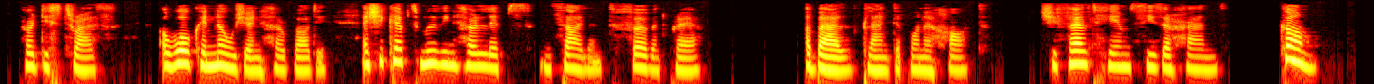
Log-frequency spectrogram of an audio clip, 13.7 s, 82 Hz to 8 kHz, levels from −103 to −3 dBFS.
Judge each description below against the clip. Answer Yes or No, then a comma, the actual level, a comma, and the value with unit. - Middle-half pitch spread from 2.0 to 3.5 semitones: No, average, 4.1 semitones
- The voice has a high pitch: Yes, high, 200 Hz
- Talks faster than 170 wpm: No, slow, 135 wpm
